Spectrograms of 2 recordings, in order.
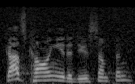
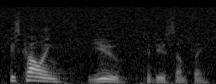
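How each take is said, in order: First: Said in the usual way. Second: "you" set apart by pauses, line pitched lower; single out "you" with a pause either side; lower, deliberate emphasis on "you"; stress on YOU. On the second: Real, not acted. Repeats it, singling out the listener.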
